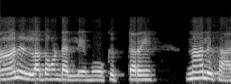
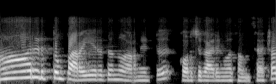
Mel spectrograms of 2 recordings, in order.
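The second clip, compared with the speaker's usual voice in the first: usual speaking voice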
